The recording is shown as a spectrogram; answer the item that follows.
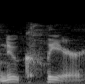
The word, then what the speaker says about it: nuclear: nuclear like come on it's a new clear that's that's how it's spelled anyway uh content you're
